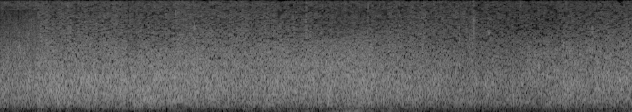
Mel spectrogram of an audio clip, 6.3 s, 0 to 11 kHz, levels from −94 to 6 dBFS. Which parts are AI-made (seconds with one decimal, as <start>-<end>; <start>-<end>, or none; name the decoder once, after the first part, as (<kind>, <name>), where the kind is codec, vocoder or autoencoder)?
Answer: none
